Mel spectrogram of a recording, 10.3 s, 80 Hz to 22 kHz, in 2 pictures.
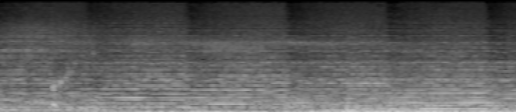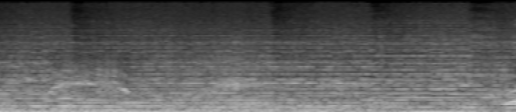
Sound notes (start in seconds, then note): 2.4 dramatic music; 5.5 Miss. Fang screaming; 8.1 dramatic music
